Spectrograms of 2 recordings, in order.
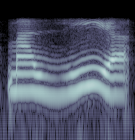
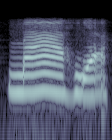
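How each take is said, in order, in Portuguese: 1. O acento cai onde o português o põe. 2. O acento cai onde o espanhol o põe.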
